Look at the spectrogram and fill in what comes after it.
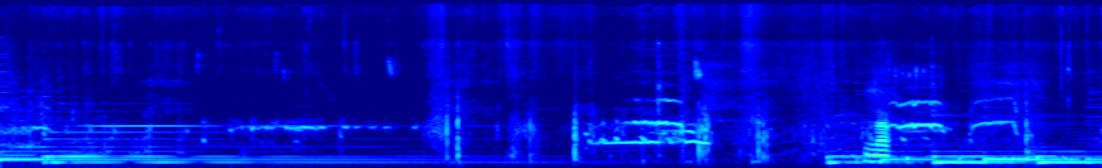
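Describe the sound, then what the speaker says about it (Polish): An Araucana rooster makes a few short clucks and calls in a snowy poultry yard, close by and intermittent. They sound over steady background music and a person talking. "Tu jest ten kogucik araukany."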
